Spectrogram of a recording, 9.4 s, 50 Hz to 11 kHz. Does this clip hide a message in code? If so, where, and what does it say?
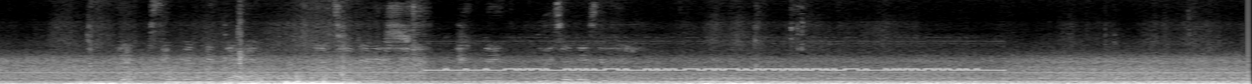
Yes: RTTY (50 baud, 170 Hz shift) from 3.2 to 7.6 s, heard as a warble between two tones, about 1950 Hz centre, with radio static, a steady whistle near 1560 Hz and the noise inside a car. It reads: I5PBT TU RA5JL CQ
